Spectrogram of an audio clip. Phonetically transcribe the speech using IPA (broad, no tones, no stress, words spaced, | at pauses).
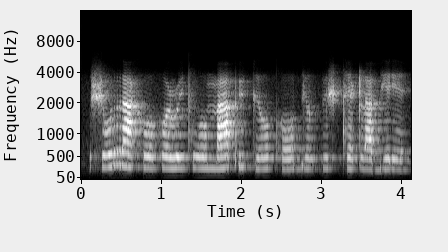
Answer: ʃora xoxo ɭytʰwomapʼy kʲo kʰobʲol pyʃtʰeʈla bʲeɾʲe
